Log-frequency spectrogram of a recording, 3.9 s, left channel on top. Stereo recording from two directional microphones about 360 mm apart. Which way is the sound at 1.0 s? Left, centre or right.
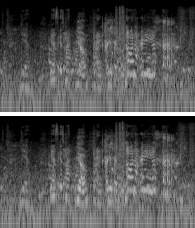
Centre.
